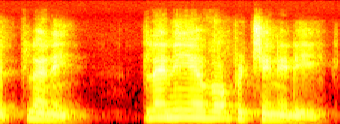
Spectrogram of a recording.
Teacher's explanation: whatever you have this NT combination the Americans will usually drop the T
